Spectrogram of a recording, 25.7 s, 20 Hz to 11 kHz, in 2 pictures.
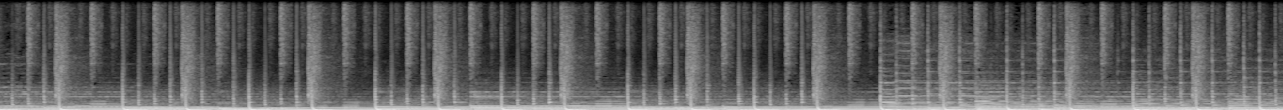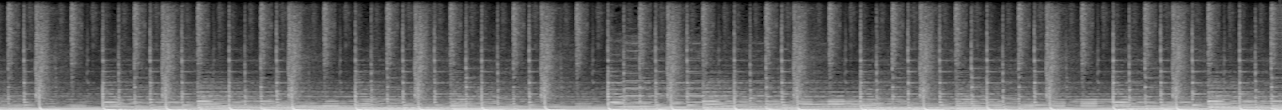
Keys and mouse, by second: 0.6 KP_3, 1.6 KP_1, 2.6-4.1 ctrl+middle drag, 4.1 KP_3, 5.1 KP_7, 6.9 g, 10.4 g, 15.3-19.8 middle drag, 19.8 g.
